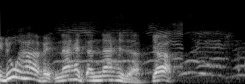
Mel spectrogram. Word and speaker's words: Nahida: I was pronouncing it in English, so that's why I did not recognize it. But when I pronounced it properly, I was like, we do have that name. So Nahida. It's not Nahida. It's Nahida. Nahida. It's an Arabic name.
